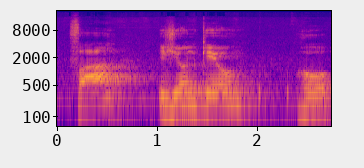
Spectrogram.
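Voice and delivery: فینکیوہ drawn out piece by piece with long pauses; slow dictation. Shown as a demonstration. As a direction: dictate فینکیوہ very slowly, in separate parts. Teacher dictates the word piece by piece.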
